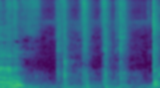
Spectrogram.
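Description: A few faint, sharp clicks about half a second apart in a quiet pause, following the tail end of a hesitant 'uh'.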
